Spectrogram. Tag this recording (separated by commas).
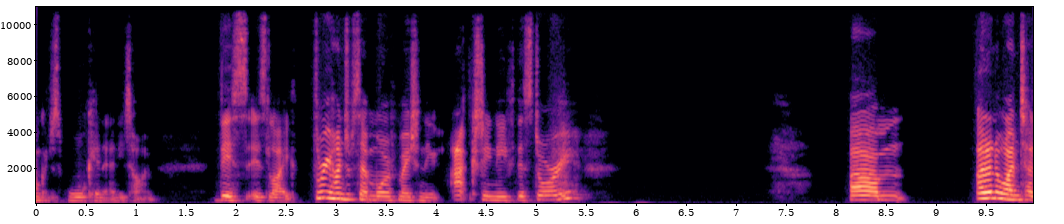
Speech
